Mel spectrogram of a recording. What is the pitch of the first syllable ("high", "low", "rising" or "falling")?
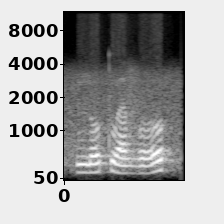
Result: rising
